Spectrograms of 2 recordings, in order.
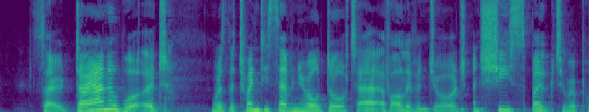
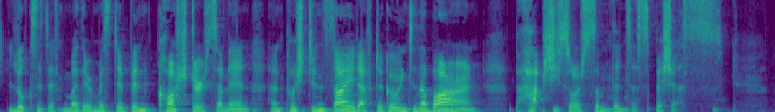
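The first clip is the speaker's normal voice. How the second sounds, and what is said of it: Put-on West Country accent. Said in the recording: “I need to get my West Country accent out, don't I?”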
